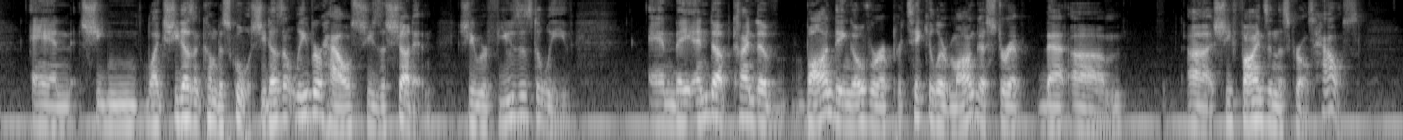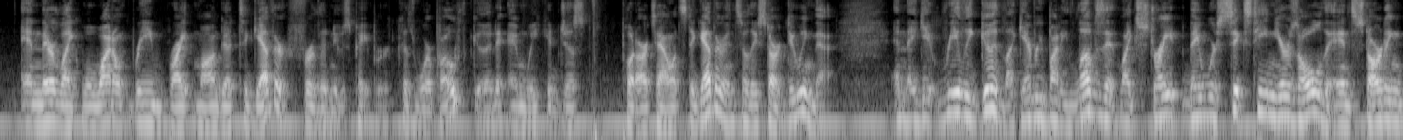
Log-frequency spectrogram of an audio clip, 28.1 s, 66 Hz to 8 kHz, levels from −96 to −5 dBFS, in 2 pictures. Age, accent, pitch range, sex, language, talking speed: 30-49, American, 110-125 Hz, male, English, 190 wpm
